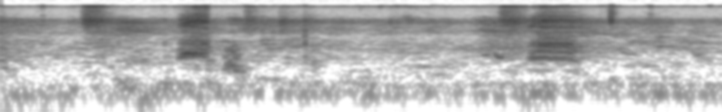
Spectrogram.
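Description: A Chukar partridge gives two harsh, raspy calls about a second and a half apart, over a low steady rumble.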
